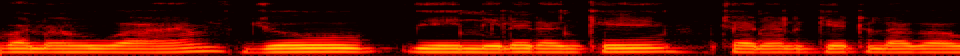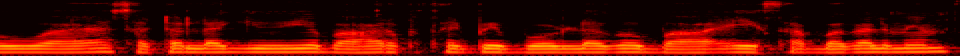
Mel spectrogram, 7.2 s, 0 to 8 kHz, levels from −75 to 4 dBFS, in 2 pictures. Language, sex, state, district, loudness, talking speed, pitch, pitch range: Hindi, female, Bihar, Purnia, -29 LUFS, 200 wpm, 140 Hz, 135-145 Hz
